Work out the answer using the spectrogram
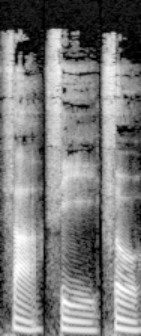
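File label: "thathitho", concatenated syllables; Affixing experiment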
